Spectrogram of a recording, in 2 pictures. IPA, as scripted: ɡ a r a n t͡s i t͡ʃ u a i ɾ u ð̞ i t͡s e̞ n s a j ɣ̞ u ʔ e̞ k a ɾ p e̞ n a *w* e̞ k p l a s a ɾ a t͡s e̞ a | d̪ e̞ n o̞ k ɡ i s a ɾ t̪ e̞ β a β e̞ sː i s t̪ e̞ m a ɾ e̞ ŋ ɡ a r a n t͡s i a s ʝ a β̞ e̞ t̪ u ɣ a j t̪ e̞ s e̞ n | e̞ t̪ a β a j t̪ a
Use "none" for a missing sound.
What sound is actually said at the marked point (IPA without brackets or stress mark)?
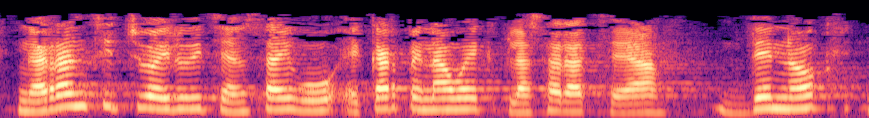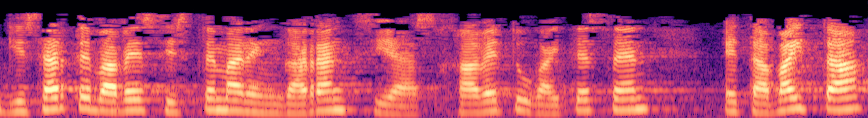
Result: w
